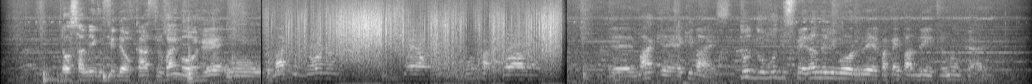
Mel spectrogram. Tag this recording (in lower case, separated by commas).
human voice, speech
